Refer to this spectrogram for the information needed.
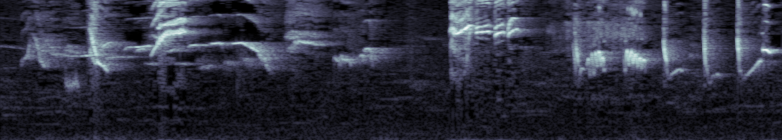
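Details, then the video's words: Oriental magpie-robin song, meant to stir other magpie-robins: scattered loud whistles and harsh sweeping notes, a short quiet gap, then chattering and sharp downslurred whistles. "Suara Burung Kacer, Buat Memancing Burung Kacer Anda Emosi."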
